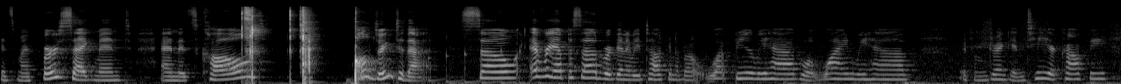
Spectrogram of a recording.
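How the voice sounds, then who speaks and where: Noticeable background noise sits behind a woman speaking at a high pitch and moderate pace. Her intonation is lively, with big swings in loudness. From Canada. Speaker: podcast host. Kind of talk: casual chat. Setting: indoors at a table, heavy rain outside.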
